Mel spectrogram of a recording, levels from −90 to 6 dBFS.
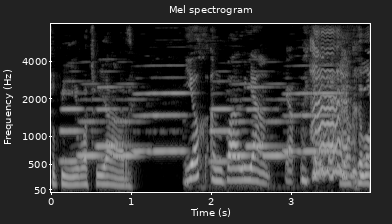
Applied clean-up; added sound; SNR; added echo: classical method log-MMSE.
